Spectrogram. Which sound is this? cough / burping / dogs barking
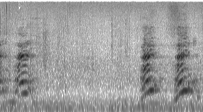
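dogs barking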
